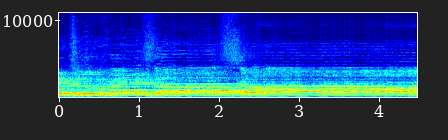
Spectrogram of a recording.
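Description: Barbershop quartet of four men's voices singing a tag a cappella in close four-part harmony, holding long sustained chords that shift about a second in and again a little past two seconds.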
